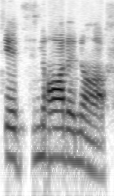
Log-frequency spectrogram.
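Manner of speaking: normal talking voice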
